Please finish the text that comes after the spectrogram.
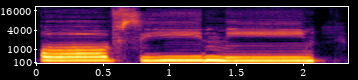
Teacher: قوف کو موٹا پڑھنا ہے، سین کو سیٹی سے پڑھنا ہے، میم کو ہونٹوں سے پڑھنا ہے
